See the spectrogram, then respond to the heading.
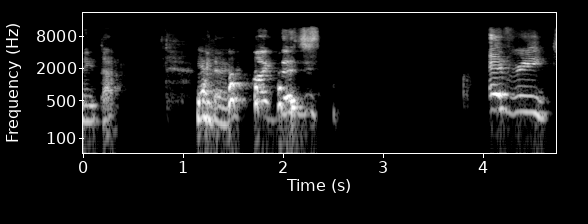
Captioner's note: laughs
